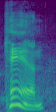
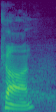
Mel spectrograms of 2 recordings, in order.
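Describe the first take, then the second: First: The vowel sounds like the one in 'can'. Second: The vowel sounds like the one in 'con'. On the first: The speaker calls it right. "we're being corrected on our pronunciation of DeKoven Can" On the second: The speaker calls it wrong. "not Con"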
